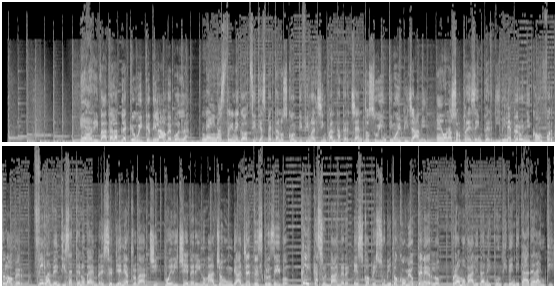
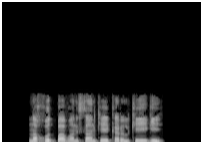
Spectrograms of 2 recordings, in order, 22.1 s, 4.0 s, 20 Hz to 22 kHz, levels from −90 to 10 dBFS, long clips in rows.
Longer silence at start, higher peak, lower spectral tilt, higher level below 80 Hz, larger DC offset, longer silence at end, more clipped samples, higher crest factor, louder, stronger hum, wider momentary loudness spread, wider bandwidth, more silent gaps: second, 0.1 s vs 0.55 s; first, 0 dBFS vs -6 dBFS; second, -3 dB/octave vs -5 dB/octave; first, -20 dBFS vs -66 dBFS; neither; second, 0 s vs 0.8 s; neither; second, 12 dB vs 18 dB; first, -13 LUFS vs -23 LUFS; neither; about the same, 5 LU vs 5 LU; first, over 20 kHz vs 7.8 kHz; neither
